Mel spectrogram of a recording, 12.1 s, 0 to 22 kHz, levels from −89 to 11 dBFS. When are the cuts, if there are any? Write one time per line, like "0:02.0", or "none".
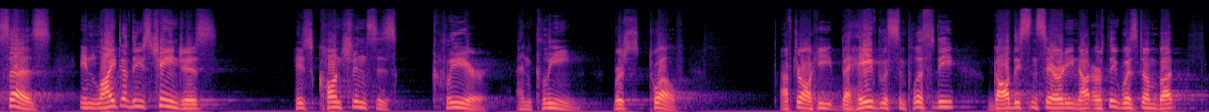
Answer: none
